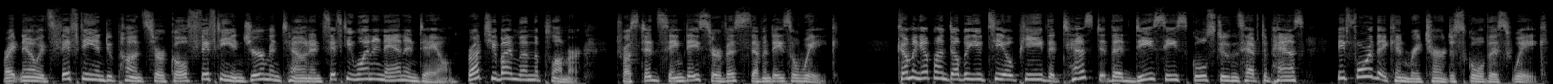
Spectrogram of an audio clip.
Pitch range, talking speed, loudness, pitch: 150-235 Hz, 195 wpm, -27 LUFS, 180 Hz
